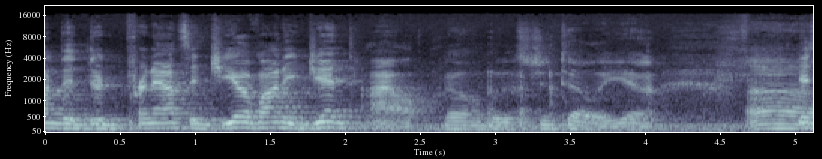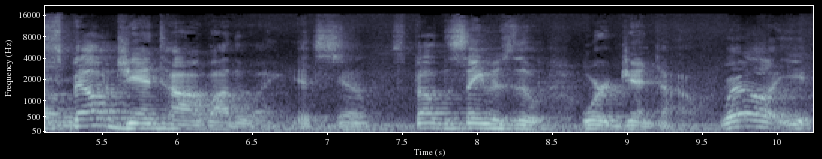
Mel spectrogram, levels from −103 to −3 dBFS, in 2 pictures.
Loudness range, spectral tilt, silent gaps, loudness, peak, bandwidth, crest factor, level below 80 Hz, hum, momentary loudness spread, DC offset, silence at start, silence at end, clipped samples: 3 LU; -4.5 dB/octave; none; -32 LUFS; -16 dBFS; 17 kHz; 16 dB; -56 dBFS; none; 10 LU; under 0.1%; 0 s; 0 s; under 0.1%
